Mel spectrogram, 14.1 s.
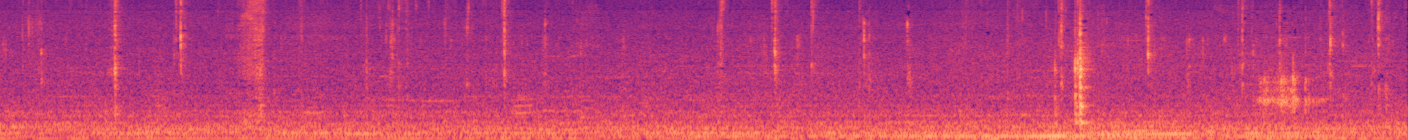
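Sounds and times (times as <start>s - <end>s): low steady hum: 0.0s - 14.0s
wet chewing and lip-smacking: 3.0s - 5.6s, 7.2s - 14.0s.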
